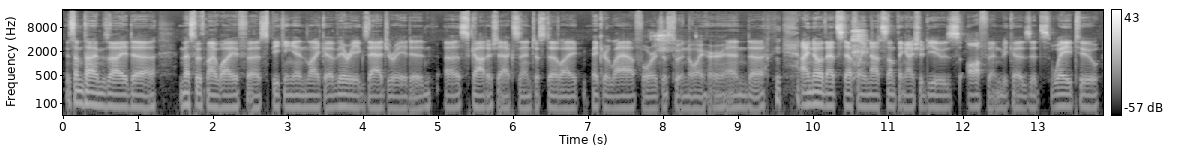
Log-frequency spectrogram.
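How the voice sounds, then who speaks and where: A man's voice: extremely low pitch, flat delivery, moderate pace, vocal fry, a bit bright. A man with a Midwestern American accent hosting a casual interview podcast, talking in a hesitant way with lots of filler words. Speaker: podcast host.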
